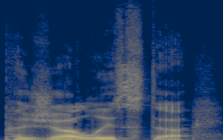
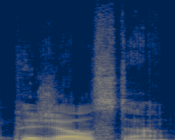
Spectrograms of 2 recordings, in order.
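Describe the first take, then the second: First: The middle vowel sound is fully pronounced. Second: The middle vowel sound is dropped entirely. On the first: The speaker calls it wrong. "I'm quite sure that you don't say păjalista" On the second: The speaker calls it right. "Russians don't usually pronounce that. They usually say păjalsta"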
